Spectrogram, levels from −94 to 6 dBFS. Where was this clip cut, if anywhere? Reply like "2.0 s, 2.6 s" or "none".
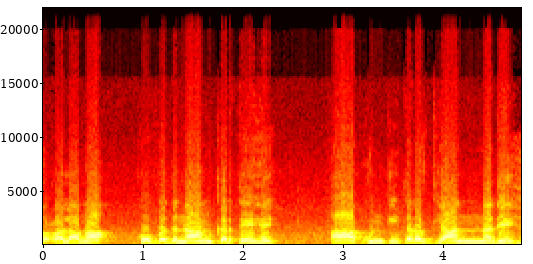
none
